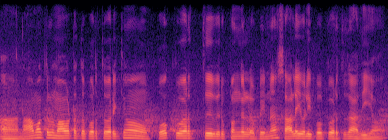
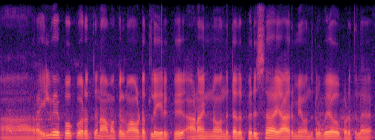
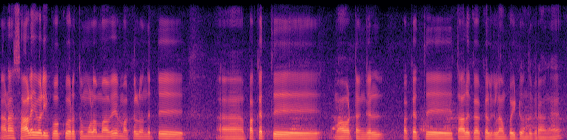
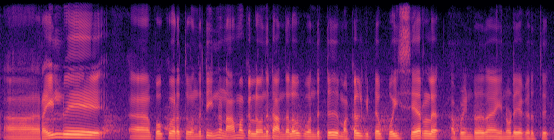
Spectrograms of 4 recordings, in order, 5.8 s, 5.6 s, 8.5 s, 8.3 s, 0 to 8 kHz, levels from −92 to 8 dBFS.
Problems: constant background noise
